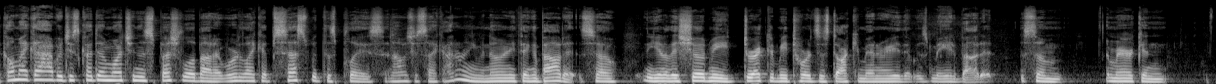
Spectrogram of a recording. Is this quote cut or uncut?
uncut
